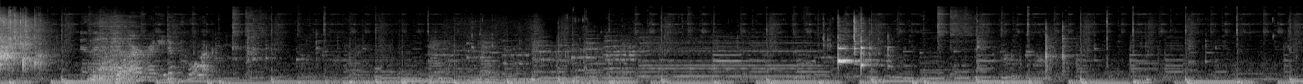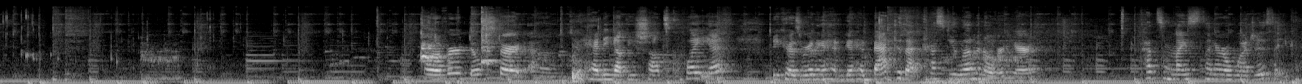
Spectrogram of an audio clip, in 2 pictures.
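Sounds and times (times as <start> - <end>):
background music with steady beat: 0.0 - 26.0
glasses clinking: 8.4 - 9.1, 17.2 - 18.9
drink pouring: 12.0 - 15.6.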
